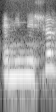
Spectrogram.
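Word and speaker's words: anime: तो उसका reaction was कि मम्मा ये जो एनिमेशन है ना, फर्स्ट ऑफ ऑल तो आप उसको सही प्रोनाउंस करना वो सीखो कि इट इज एनिमे.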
